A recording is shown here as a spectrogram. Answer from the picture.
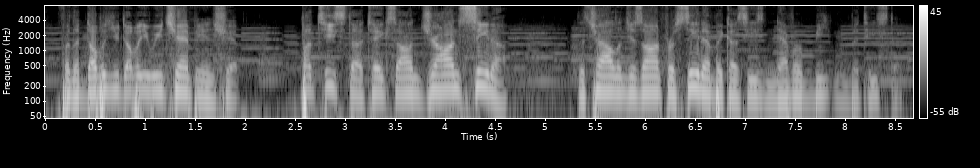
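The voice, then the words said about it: Wrestling announcer voice. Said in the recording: “my announcer voice”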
